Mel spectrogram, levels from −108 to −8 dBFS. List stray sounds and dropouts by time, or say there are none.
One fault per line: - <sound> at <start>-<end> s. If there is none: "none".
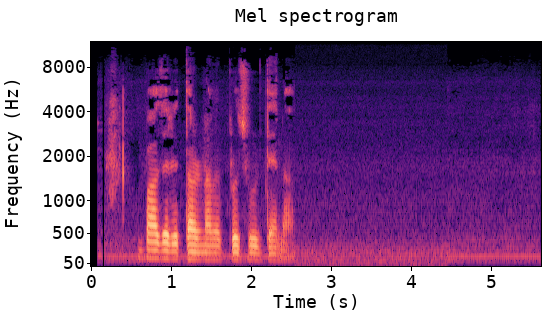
none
